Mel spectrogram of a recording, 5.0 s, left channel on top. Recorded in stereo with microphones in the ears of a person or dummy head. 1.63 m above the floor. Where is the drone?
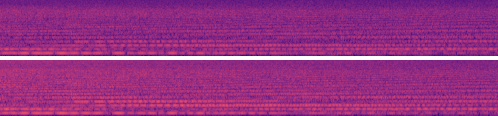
35° right (ahead or behind); by 5.0 s 20° right (ahead or behind).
